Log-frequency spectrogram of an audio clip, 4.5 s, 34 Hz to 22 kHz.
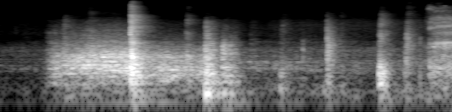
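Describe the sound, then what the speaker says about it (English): A sliding utensil drawer in a 2025 Forest River Arctic Wolf 3950SUITES fifth wheel, opened or closed with a soft rolling slide followed by several sharp knocks and clicks, close and quiet, without talk. "you also have a sliding kind of utensil drawer here"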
